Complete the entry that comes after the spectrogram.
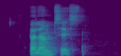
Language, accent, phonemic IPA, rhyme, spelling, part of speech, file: French, France, /pa.lɛ̃p.sɛst/, -ɛst, palimpseste, noun, LL-Q150 (fra)-palimpseste.wav
- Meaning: palimpsest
